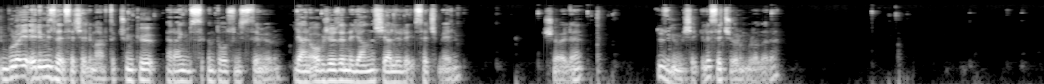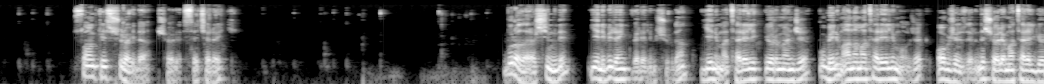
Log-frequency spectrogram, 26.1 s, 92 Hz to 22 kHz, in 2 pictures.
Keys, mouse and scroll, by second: 0.9 shift+click, 1.8 ctrl+s, 1.9-3.9 middle drag, 3.9 shift+click, 4.9 ctrl+s, 5.0-6.6 middle drag, 6.6 shift+click, 7.5 ctrl+s, 7.6-9.6 middle drag, 9.6-11.2 shift+drag, 11.2 ctrl+s, 11.6 scroll down 3, 12.0-13.7 middle drag, 13.7 scroll up 3, 13.9 middle click, 14.6-15.6 shift+drag, 15.6 ctrl+s, 15.7 scroll down 2, 15.9 middle click, 16.4 scroll up 4, 16.7-17.7 middle drag, 17.7 shift+click, 18.7 ctrl+s, 18.8 scroll down 6, 19.1 middle click, 21.2 click, 22.3-25.0 drag.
